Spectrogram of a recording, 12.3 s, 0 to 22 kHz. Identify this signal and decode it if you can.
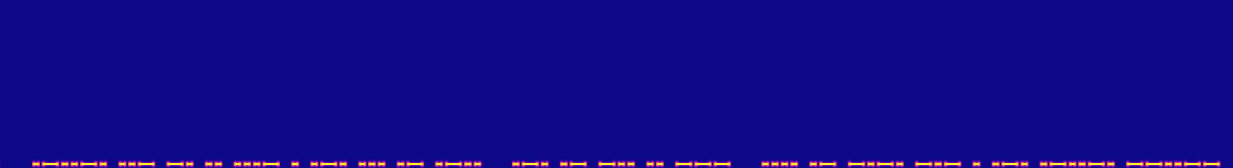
Morse code, heard as a keyed tone, about 25 wpm, 600 Hz. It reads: "UNIVERSAL RADIO HACKER",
